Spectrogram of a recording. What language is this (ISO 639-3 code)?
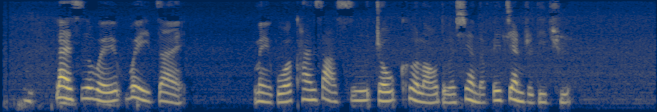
zho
